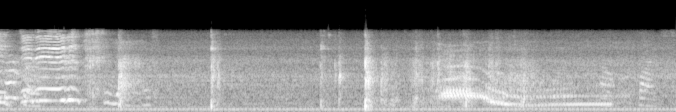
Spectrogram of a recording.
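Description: A child's voice in the first second, then a few sharp clicks. About five and a half seconds in, a drawn-out vocal sound effect falls in pitch and then holds low for about two seconds.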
